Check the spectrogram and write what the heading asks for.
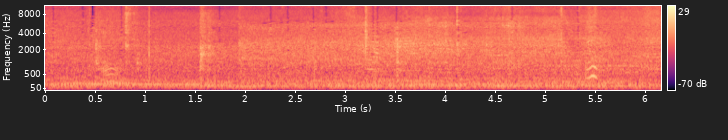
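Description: Busy outdoor market ambience: a steady low motor hum with scattered background voices and small handling clicks.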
